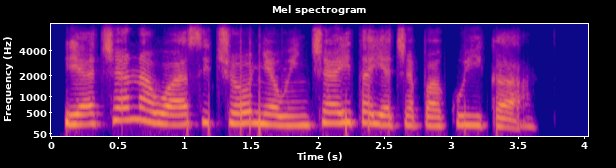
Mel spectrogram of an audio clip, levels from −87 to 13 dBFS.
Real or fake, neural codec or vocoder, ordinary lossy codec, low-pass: real; none; Opus, 16 kbps; 7.2 kHz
